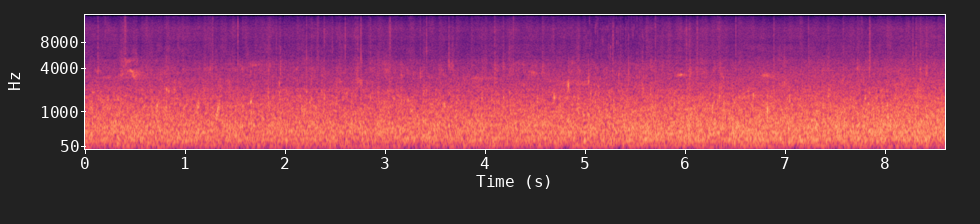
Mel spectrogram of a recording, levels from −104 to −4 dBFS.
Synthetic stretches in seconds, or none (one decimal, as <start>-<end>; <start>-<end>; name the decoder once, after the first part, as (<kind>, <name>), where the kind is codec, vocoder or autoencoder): 0.0-5.0 (autoencoder, DAC-VAE); 5.6-8.6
